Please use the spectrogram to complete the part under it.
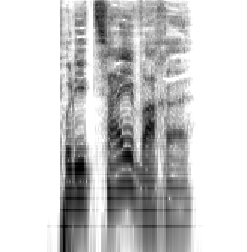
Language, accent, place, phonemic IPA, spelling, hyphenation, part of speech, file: German, Germany, Berlin, /poliˈt͡saɪ̯ˌvaχə/, Polizeiwache, Po‧li‧zei‧wa‧che, noun, De-Polizeiwache.ogg
- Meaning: police station (building of police force)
